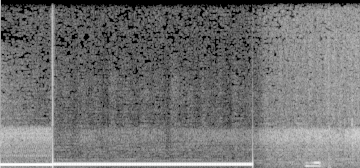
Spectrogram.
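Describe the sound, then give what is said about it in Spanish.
Telephone ringback tone as a call rings through: a steady, loud, continuous pure tone lasting about two and a half seconds. It cuts off abruptly when the call connects, leaving faint line noise. “A ver, y entra ahí la llamada.”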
